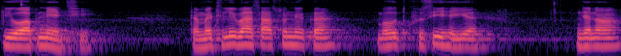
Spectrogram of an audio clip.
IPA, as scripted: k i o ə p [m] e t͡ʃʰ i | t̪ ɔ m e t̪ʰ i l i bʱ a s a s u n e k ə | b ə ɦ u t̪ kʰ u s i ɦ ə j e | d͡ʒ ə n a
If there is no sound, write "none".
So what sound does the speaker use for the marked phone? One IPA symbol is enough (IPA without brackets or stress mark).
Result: n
